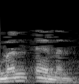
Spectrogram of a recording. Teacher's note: فأظهرت النون عندما التقت بحرف الهمزة، فالإظهار هو فصل حرف عن حرف، من آمن. عكس الإدغام، فالإدغام يدخل حرف في حرف، والفائدة من الإدغام هي التخفيف، سهولة النطق. · Term: الإظهار الحلقي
